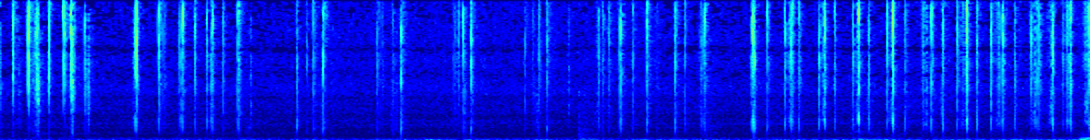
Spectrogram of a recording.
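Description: Long painted fingernails rapidly tap and scratch a flat, solid, painted white interior wall. The clip is a quick, quiet patter of short, bright clicks and scrapes that die away almost at once, over a steady low hum.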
